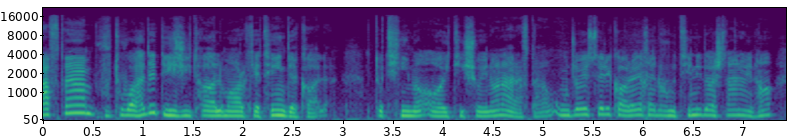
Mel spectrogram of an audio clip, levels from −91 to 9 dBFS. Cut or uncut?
uncut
